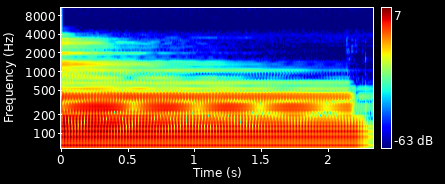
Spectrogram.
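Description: F5 power chord on a Les Paul electric guitar, root at the first fret of the low E string, struck once and left ringing steadily.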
